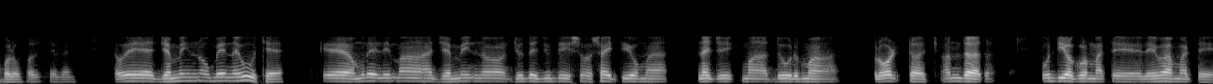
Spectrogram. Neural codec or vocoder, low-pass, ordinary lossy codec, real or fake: codec, 16 kHz in and 24 kHz out, 0.9 kbps, LongCat-Audio-Codec, four codebook decoder; 3.6 kHz; none; fake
